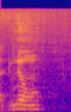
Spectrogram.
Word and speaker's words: GNU: Entonces GNU, que en realidad se pronuncia GNU, significa GNU no es Unix.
